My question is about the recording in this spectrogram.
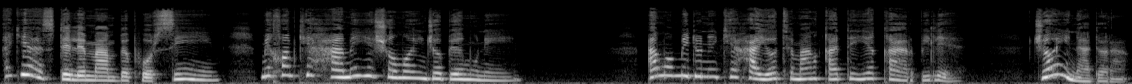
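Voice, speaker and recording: A woman playing a kind, motherly old woman who soothes and gently scolds in a storybook. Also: on the high side.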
